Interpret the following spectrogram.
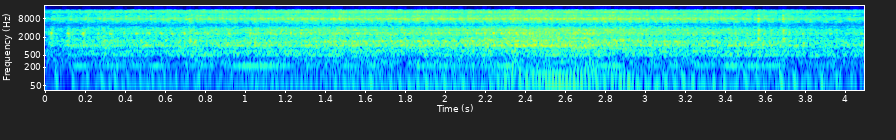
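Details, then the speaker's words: Honda Shine motorcycle, single-cylinder, at idle with an intermittent, uneven light rattle of about three ticks a second, sometimes very loud. The timing chain was already replaced, and the chain tensioner isn't working. "यह जो आवाज दोस्तों यह timing चैन का आवाज है और मैंने हारी अलार्म उसका टाइमिंग चैन है डाला है तो फिर भी यह आवाज़ क्यों कर रहा है भेजो आवाज कर रहा है यह टेंशन में की वजह से इसका टेंशन हर काम नहीं कर रहा है"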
